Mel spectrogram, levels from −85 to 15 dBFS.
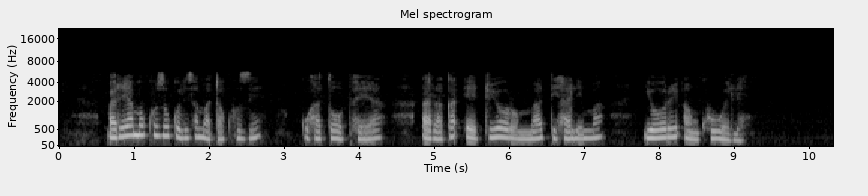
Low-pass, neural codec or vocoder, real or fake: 5.4 kHz; none; real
